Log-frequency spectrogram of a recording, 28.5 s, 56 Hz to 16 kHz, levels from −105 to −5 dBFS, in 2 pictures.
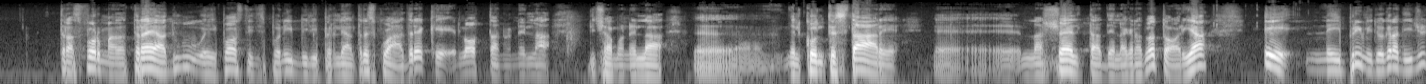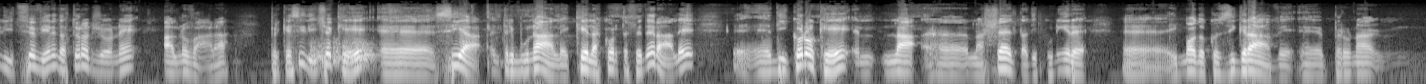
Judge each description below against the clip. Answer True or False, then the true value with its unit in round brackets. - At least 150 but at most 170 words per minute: False (140 wpm)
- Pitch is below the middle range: True (130 Hz)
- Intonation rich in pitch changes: True (5.8 semitones)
